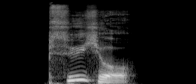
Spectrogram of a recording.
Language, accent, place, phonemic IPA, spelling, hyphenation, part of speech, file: German, Germany, Berlin, /ˈpsy(ː)ço/, psycho-, psy‧cho-, prefix, De-psycho-.ogg
- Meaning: psycho- (relating to the soul, the mind, or to psychology)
